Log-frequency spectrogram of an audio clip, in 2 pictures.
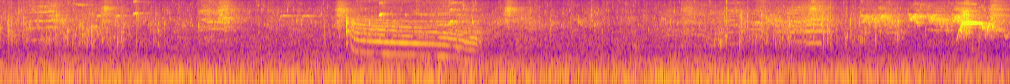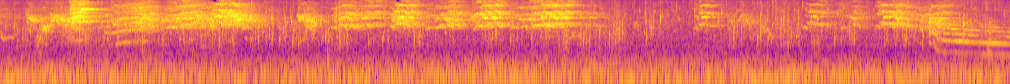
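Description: Birds chirping and calling. A long call falling steeply in pitch comes a few seconds in and again at the very end, and a dense run of high chirps, with one loud sharp chirp, fills the middle, over a steady low rumble.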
